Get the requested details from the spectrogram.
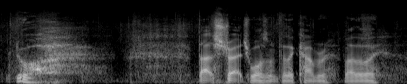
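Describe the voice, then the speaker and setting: Over noticeable background noise, a man with a very deep, low pitch speaks at a fairly slow pace. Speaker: outdoor vlogger. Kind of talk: casual vlog talk to camera. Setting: outdoors at a wild camp in the morning. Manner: speaking quietly.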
